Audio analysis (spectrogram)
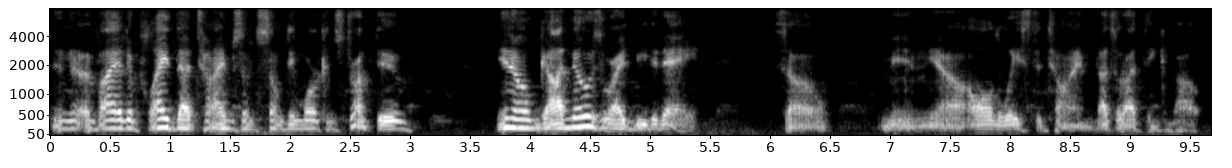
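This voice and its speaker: A man with a raspy, damaged voice that is going hoarse, chatting frankly over a video call and repeating himself as he rambles. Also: high-pitched, big pitch swings, moderate pace. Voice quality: raspy, gravelly voice from vocal cord damage. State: losing his voice, hoarse. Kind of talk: casual late-night chat.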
